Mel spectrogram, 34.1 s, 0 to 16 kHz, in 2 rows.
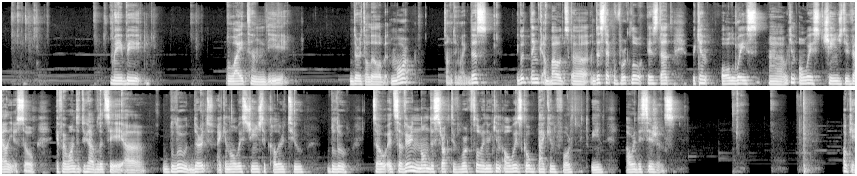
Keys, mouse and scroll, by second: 0.3 alt+right click, 0.5 alt+middle click, 1.0 alt+click, 2.1 alt+middle click, 2.4 alt+click, 3.8 click, 4.5 click, 6.4 click, 8.4 click, 9.5 click, 9.9 click, 10.3 click, 10.9 click, 16.5 click, 19.1 click, 20.2 click, 23.0 click, 25.1 click, 27.4 click, 31.7 click, 32.4 alt+right click.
